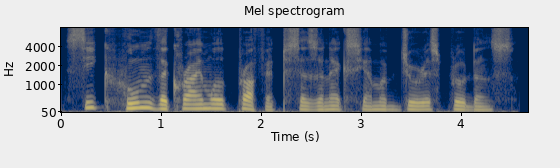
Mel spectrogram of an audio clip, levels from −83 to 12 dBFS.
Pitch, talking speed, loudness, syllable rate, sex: 135 Hz, 140 wpm, -18 LUFS, 4.3 syllables/s, male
